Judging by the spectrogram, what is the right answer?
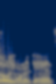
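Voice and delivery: ordinary talk, nothing marked

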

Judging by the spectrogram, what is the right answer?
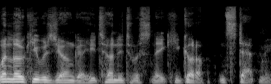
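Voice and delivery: Australian-accented voice. Urged to give your best at a Thor audition, do a Thor impression. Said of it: "Now you got to do your best Thor impression".

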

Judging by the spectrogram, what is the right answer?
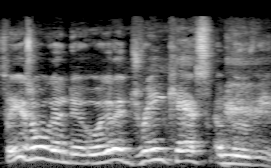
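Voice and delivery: put-on Italian accent throughout. Talking about the Sega Dreamcast, the speaker slips into a put-on Italian accent. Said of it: "I am stuck in my accent because you pissed me off".

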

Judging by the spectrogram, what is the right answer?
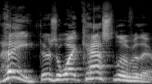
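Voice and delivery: sudden high shouting. Retelling how a cousin spotted a restaurant from the car: imitating cousin shouting. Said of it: "one of my cousins shouted out".

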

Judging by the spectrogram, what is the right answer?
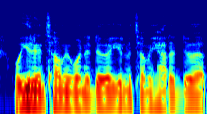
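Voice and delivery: plain

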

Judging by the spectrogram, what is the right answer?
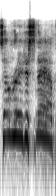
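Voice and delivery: mock, very high, all-out shrieked scream. Retelling a first pay-per-view promo: imitating Scott Steiner screaming. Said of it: "he just screams out".

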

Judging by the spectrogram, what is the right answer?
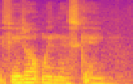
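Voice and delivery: soft, hushed nature documentary narrator voice. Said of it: "he'd be like".

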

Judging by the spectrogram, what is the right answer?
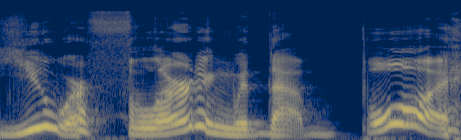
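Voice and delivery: high, loud, swooping, swinging mom voice. Correcting an impression of a mother's words: imitating mom's voice. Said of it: "My mother sounds like".

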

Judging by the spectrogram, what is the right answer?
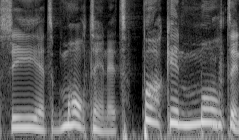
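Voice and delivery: mock shrill, high, climbing screamed rant. Retelling a man's rant in a restaurant, imitating someone screaming. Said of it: "just screaming".

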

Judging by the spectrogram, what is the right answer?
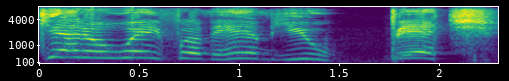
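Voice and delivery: very high, loud shrieking ghost cry. Voicing a ghost attacking the listener's character, screeching.

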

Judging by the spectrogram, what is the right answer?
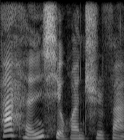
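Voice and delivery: natural, quick, smooth, full-speed reading in one breath.

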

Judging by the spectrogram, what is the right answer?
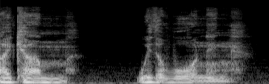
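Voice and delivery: voice of a vast presence, big and imposing. Narrating a scene and voicing the presence behind the big eye, big booming voice. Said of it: "the big booming voice".

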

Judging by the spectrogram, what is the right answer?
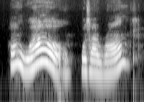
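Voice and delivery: ordinary delivery, nothing marked

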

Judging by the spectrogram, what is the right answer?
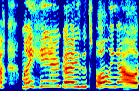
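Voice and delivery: high-pitched fake weeping, with "hair" drawn out long. Retelling a TikTok where a girl cried over her hair, imitating someone crying. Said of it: "And she's like crying".

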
